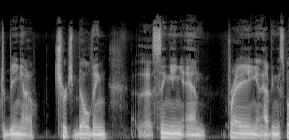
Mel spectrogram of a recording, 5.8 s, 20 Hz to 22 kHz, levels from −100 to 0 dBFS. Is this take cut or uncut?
uncut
